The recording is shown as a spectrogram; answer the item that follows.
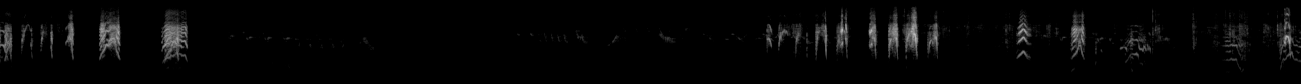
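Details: Osprey chicks at nest #1 quarrel on 15.6.2023 as an adult looks on; a few loud chirps, a near-silent stretch with faint thin notes, then a rapid flurry of high squeaky calls.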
